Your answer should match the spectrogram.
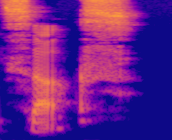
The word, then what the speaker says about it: SUX: How would you pronounce SUX? – It, it, it sucks. – Sucks. Yeah, six thousand sucks,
